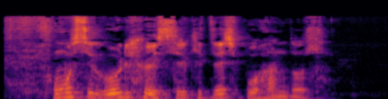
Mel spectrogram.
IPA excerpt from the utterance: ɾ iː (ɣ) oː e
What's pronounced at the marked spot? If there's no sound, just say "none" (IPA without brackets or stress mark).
x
